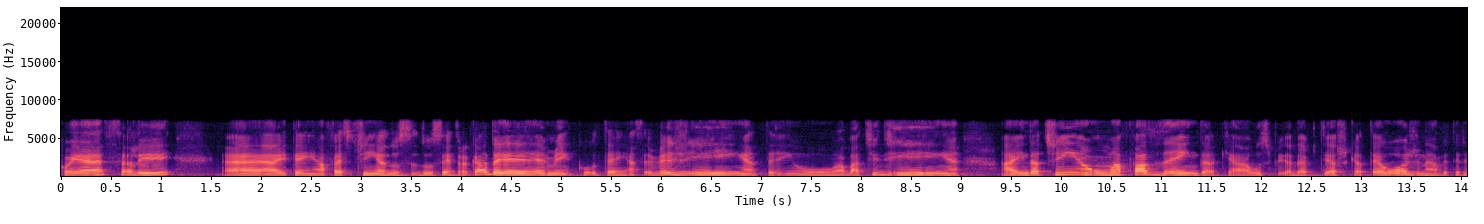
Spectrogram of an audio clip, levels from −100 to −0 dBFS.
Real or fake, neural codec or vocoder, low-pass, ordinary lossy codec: fake; vocoder, 22.05 kHz, 80 mel bands, HiFi-GAN; 7.2 kHz; none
